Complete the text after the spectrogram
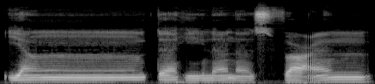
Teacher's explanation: Nun sukun berhadapan dengan salah satu huruf ikhfa, di sini huruf ta, maka cara membaca nun sukunnya itu harus disamarkan disertai dengan dengung.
